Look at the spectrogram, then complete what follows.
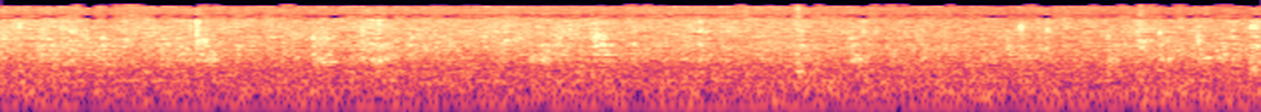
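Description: Water jet from a hose spraying onto iron ore in a barge hold: a steady rushing hiss over a low engine hum, with scattered faint clicks of loose ore.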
